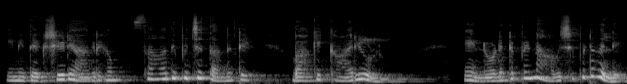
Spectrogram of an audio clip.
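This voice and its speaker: Mellow woman reading a story. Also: fairly low pitch. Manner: steady, even storytelling. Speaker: story narrator. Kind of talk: scripted story narration.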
